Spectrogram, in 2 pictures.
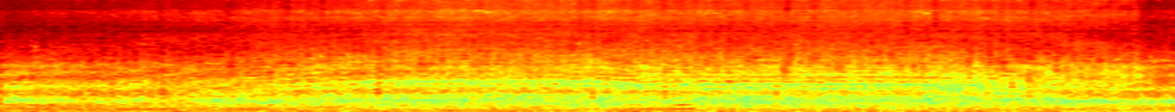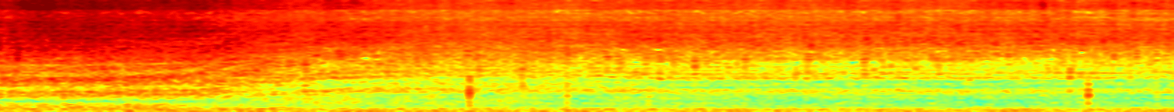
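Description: Seasoned chicken backs sizzling hard as they go into a pot of hot oil to fry. The sizzle starts suddenly, surges again about nine seconds in, then settles to a steady frying hiss.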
